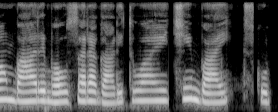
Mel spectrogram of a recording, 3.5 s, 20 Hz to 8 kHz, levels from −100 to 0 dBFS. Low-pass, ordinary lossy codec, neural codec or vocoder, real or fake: 7.2 kHz; none; none; real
